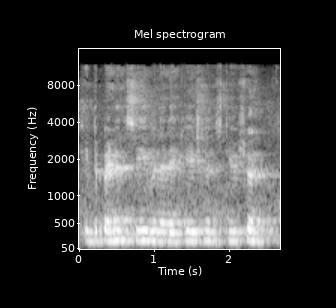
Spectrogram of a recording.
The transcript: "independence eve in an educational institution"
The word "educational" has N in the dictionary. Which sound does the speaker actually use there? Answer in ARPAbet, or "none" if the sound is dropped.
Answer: none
